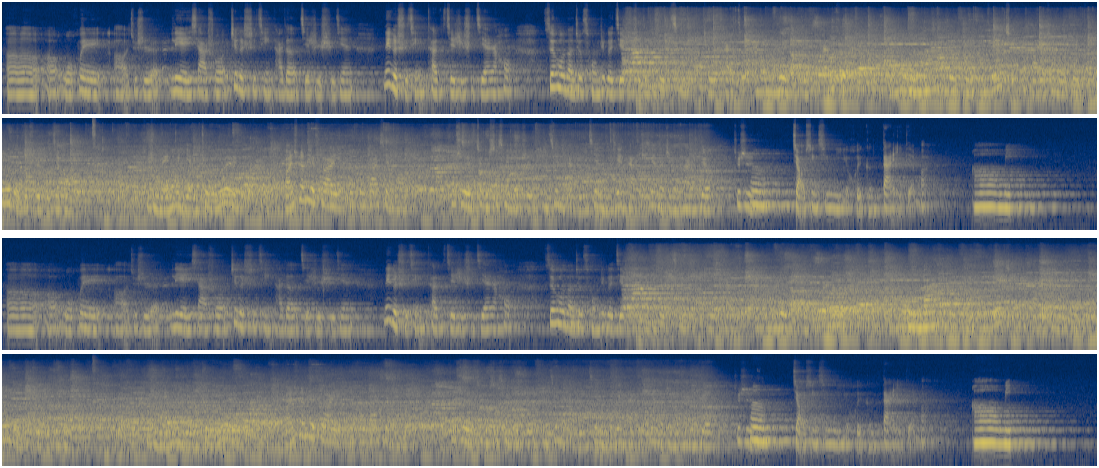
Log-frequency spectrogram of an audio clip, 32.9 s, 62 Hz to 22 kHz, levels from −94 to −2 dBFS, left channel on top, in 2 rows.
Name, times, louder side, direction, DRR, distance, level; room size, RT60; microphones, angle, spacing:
voice 1, 0.1-5.3 5.7-13.9 14.2-17.5 18.5-22.5 23.1-27.7 28.3-30.3, left 3 dB, 35° left, 9 dB, 0.4 m, -32 dB
sound 1, 9.3-27.1, equal, 75° left, 1.6 m, -29 dB
voice 2, 13.6-14.1 27.7-27.9 31.0-31.6, right 3 dB, 35° right, 8 dB, 0.5 m, -26 dB
7.8 x 6.9 x 5.4 m, 2.5 s
head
